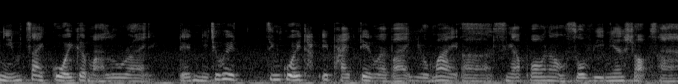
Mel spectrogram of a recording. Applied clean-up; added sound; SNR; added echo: none; none; none; none.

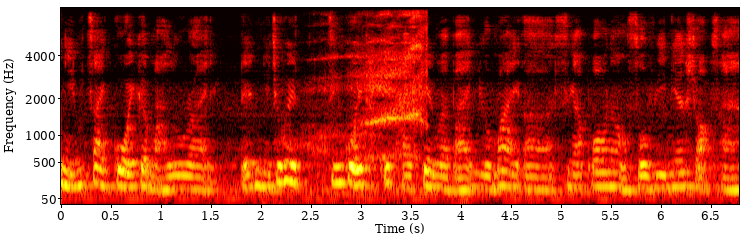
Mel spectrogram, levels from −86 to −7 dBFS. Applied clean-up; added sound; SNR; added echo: none; Cutlery, silverware; 8 dB; reverberation time 0.3 s.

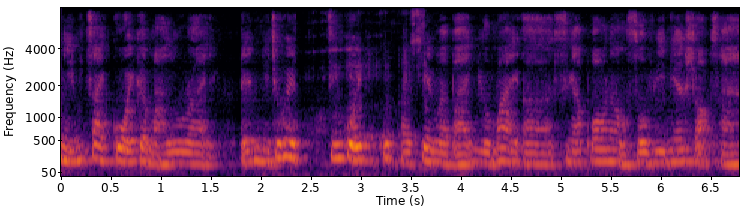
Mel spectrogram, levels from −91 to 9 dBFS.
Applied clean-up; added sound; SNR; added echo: neural separator model SepFormer DNS4.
